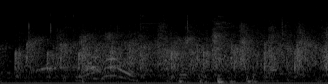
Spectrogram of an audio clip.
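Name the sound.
audience applause for the orchestra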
